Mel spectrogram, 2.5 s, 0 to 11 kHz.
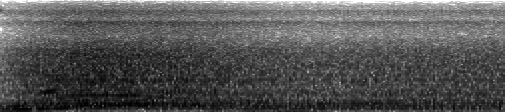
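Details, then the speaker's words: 1996 Nissan Skyline R33 after clearing diesel mistakenly put in the petrol tank and cleaning the fuel system and sparks: smooth, even running with light rev rise and fall, brief smoke from the bad fuel clearing; normal running. "we go like a dream super smooth a little bit of smoke from the nasty fuel at the back and now it's nice and clean it's fine"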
